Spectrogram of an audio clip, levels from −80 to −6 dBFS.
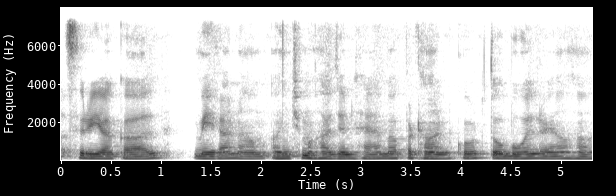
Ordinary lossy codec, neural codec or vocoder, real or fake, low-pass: none; none; real; 7.2 kHz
